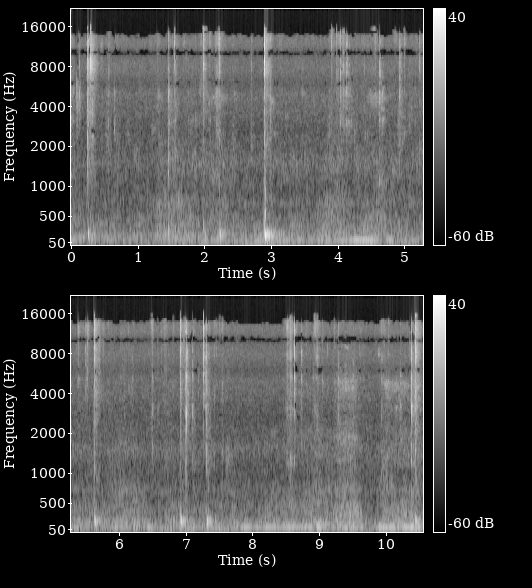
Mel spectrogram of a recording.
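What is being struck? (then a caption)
Bar of soap cut with a metal knife. A metal knife with an orange handle cuts a small, solid green soap bar into cubes and thin slices. Crisp cutting and scraping strokes come as short, sharp clicks with bright tops, with a few louder cuts, over a steady low hum.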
